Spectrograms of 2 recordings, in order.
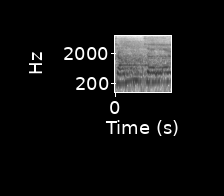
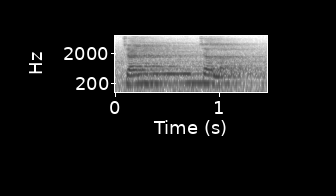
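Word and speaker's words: चञ्चल: Therefore ka kha ga gha Therefore when you say ganga it is not gamga it is not ganaga it is ganga It is not chamchala it is chanchala.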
